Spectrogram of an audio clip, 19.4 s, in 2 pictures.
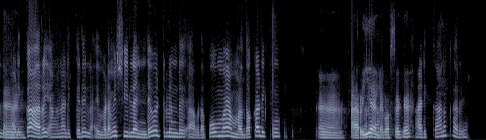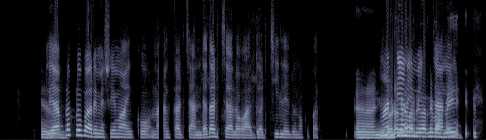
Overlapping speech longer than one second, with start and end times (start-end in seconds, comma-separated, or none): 17.4-18.8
